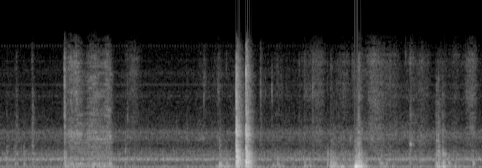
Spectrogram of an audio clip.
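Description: A metal briefcase being handled on a tabletop: a short scrape about a second in, then three sharp knocks as the case is turned over and set down flat, the loudest about three seconds in.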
